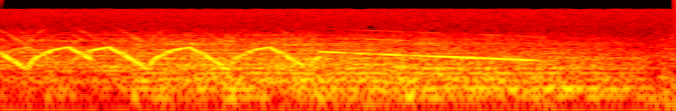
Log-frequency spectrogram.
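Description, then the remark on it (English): A police escort's siren wails in fast rising-and-falling sweeps, then settles into a long steady tone over a constant rumble of traffic, loud as it approaches, escorting a speeding two-tone blue four-door sedan down Pennsylvania Avenue. “A two-tone blue four-door sedan is speeding down Pennsylvania Avenue and coming this way with the police escort.”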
